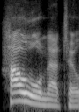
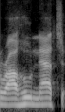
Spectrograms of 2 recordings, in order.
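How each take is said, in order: First: The name is said with a Brazilian pronunciation. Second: The name is said with an English pronunciation.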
